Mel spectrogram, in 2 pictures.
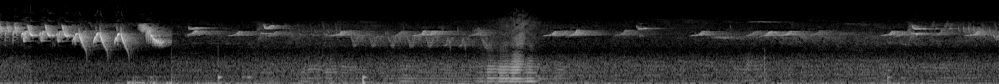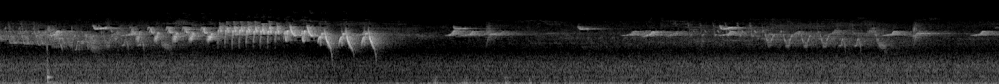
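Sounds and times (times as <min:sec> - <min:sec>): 
bird chirping: 0:00.0 - 0:19.9.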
